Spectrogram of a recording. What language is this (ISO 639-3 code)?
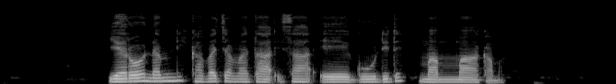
orm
